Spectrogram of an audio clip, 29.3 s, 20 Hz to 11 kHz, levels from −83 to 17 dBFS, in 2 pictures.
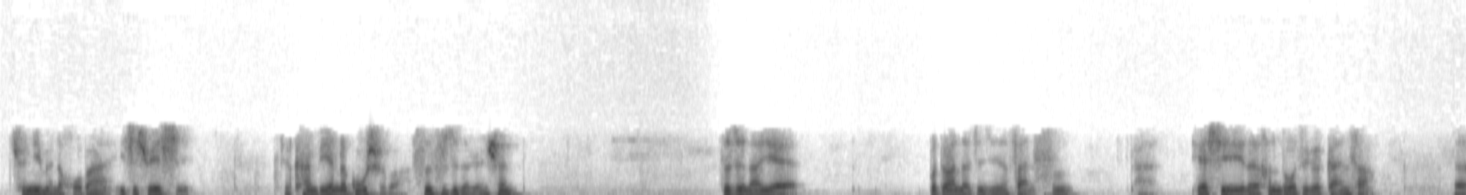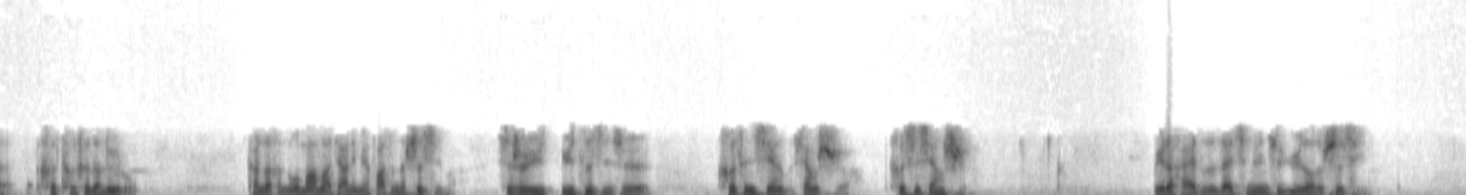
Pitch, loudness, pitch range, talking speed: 125 Hz, -17 LUFS, 115-140 Hz, 195 characters per minute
